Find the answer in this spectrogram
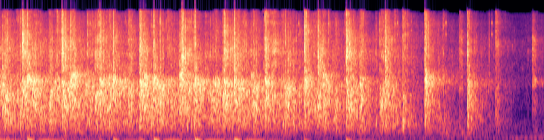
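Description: A small group of people applauding with hand claps; the clapping thins out and stops near the end.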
